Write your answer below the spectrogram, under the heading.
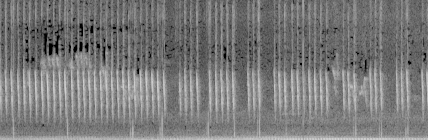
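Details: Prinia from the rice fields giving a fast, sustained rattle of high clicks that breaks into shorter bursts, a steady low hum running through the background.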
